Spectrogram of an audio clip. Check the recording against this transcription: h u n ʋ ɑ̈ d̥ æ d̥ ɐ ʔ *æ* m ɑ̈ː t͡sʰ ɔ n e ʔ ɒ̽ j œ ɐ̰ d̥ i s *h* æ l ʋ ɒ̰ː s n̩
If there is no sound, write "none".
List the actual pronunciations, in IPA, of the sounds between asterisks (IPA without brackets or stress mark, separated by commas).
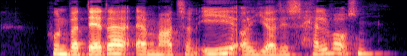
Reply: æ, h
